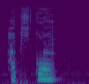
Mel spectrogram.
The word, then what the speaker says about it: ハピコン: ハピコン多分同じあの発音としては同じアクセントねハピコンオワコンみんな覚えて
